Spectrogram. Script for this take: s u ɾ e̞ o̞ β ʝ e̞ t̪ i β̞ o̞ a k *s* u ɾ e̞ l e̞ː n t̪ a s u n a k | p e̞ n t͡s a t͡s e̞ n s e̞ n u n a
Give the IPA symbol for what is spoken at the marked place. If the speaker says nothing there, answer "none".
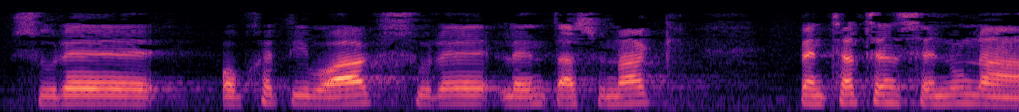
s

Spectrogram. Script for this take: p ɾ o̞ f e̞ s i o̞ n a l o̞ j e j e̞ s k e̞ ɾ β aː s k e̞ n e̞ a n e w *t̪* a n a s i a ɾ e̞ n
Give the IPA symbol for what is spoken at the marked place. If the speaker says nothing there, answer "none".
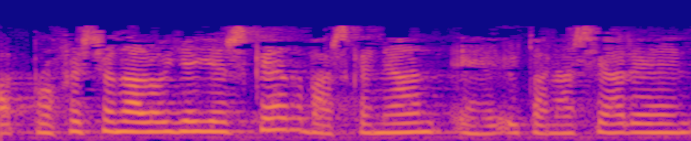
t̪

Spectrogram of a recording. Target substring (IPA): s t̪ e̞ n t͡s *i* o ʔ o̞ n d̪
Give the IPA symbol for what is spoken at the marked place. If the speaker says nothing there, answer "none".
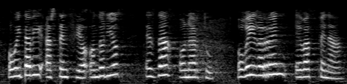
i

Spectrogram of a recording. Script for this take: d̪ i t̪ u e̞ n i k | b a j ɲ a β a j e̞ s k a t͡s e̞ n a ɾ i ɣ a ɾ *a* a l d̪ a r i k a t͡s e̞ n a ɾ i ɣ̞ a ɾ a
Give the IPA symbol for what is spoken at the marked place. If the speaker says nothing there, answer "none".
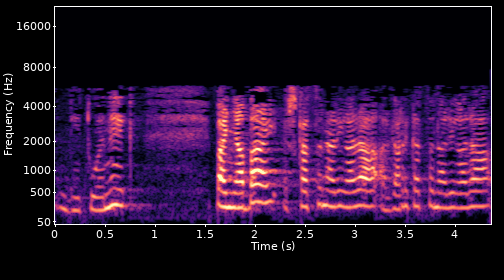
a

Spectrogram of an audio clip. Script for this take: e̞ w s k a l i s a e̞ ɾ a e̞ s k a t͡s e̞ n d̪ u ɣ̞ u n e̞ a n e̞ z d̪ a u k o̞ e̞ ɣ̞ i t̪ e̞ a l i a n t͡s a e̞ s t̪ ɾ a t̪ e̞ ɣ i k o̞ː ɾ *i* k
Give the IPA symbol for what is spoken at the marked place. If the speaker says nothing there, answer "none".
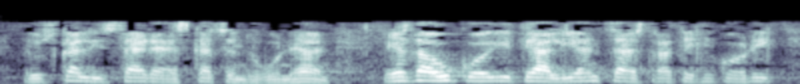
i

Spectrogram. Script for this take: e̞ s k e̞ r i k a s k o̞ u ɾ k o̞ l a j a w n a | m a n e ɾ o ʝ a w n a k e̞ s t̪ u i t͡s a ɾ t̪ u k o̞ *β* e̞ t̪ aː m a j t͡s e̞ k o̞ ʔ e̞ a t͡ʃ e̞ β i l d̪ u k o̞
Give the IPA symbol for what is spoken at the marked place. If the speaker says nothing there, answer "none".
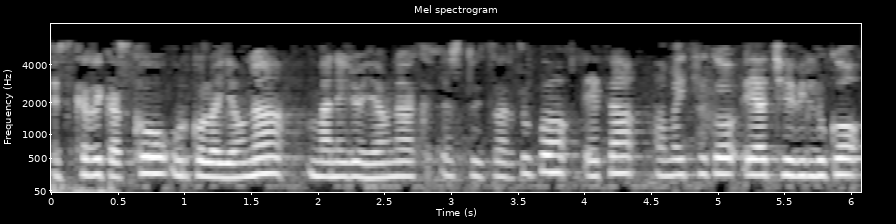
none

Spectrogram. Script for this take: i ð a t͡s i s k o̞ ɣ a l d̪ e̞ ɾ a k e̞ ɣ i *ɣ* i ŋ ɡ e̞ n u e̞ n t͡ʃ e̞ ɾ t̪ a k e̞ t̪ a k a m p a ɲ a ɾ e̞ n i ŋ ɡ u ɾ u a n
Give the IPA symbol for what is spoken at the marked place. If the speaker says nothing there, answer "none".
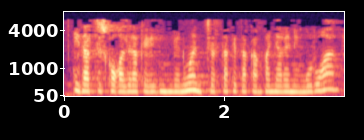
ɣ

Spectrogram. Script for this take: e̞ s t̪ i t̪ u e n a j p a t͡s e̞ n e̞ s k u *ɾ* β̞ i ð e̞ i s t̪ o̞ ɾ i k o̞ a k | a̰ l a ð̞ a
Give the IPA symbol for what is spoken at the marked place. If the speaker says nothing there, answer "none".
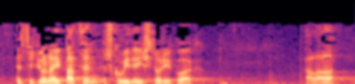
none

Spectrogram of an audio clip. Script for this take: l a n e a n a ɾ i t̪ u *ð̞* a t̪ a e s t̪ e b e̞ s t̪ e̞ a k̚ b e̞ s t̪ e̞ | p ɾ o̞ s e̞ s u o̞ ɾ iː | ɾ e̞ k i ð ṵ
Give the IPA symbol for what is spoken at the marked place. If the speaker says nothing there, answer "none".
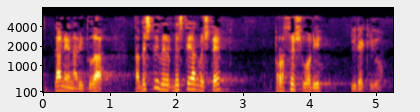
ð̞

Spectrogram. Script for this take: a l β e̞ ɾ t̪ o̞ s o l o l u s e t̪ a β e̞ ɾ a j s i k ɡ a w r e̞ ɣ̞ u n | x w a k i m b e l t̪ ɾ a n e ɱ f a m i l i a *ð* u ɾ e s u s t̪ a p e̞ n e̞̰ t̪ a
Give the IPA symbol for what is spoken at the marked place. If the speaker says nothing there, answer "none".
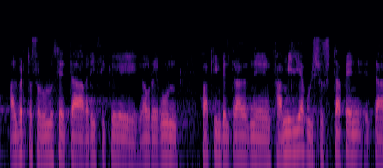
ɣ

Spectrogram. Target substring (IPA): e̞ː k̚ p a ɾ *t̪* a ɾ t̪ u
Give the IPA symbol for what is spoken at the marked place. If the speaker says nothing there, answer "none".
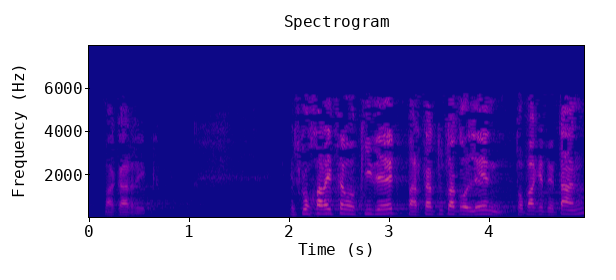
t̪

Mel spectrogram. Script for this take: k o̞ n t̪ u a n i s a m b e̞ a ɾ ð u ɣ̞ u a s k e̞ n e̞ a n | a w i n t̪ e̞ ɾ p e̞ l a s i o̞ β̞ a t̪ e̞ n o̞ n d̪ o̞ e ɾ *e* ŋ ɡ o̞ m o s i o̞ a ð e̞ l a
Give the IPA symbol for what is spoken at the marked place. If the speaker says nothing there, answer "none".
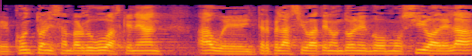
e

